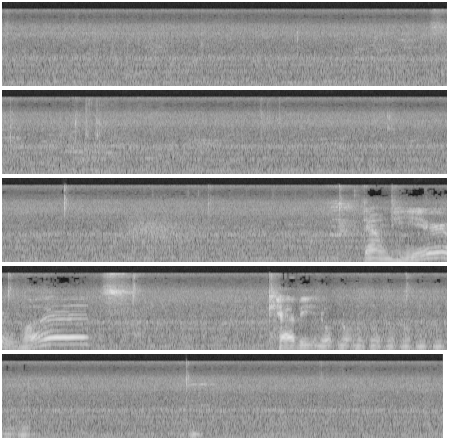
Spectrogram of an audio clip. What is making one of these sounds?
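A small drone motor whirs steadily as it rolls across the floor.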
